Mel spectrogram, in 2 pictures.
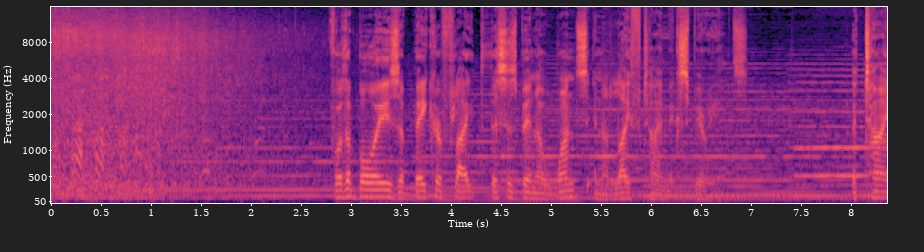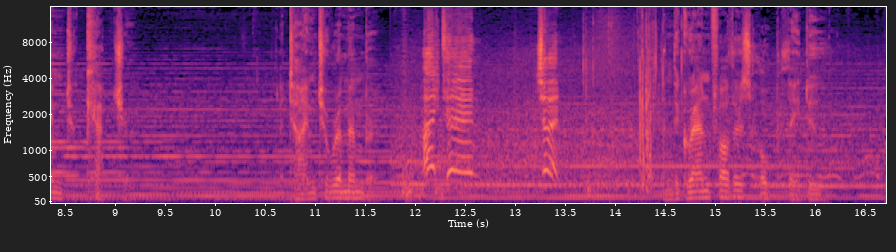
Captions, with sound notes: - [Voiceover] For the boys of Baker Flight this has been a once in a lifetime experience. A time to capture. A time to remember. - [Voiceover] Attention. - [Voiceover] And the grandfather's hope they do.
